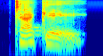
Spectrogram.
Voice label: "takahe", Indian

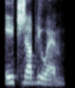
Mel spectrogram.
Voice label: "HWM", Indian

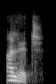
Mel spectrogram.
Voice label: "ullage", Indian

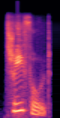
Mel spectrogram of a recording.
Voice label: "threefold", Indian

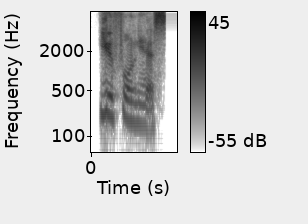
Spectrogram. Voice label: "euphonious", Indian

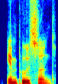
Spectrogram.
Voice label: "impuissant", American

